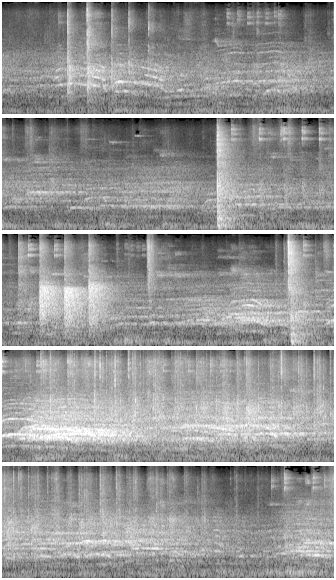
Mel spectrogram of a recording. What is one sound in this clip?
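A table tennis ball clicks sharply off paddles and the table in a large echoing hall.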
